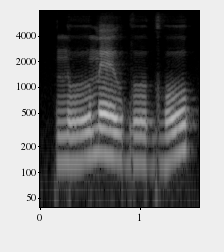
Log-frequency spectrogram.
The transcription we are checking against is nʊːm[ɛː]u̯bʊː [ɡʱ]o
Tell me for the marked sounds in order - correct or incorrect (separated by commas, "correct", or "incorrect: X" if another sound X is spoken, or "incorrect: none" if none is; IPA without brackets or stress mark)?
correct, correct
